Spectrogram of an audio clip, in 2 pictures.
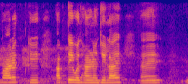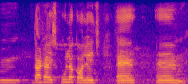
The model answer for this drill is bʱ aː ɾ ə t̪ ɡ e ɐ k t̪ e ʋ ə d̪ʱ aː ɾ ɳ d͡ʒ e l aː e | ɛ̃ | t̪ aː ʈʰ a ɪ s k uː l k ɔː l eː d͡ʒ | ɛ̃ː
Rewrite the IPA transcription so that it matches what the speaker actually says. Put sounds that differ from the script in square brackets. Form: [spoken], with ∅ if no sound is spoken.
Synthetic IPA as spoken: bʱ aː ɾ ə t̪ [k] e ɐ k t̪ e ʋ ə d̪ʱ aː ɾ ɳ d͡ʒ e l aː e | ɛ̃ | [d̪] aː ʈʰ a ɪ s k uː l k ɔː l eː d͡ʒ | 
